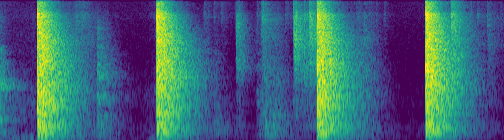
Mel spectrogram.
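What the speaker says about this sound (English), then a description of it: "use the appropriate tool for the job. Screwdriver and a hammer." Five sharp metallic strikes of a hammer on a screwdriver knocking out rivets ring out at irregular intervals, each blow followed by a brief decaying clang, close and loud.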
